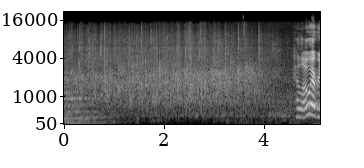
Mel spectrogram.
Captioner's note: audience applauding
